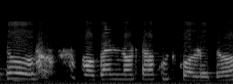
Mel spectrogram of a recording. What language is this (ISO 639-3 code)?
kan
